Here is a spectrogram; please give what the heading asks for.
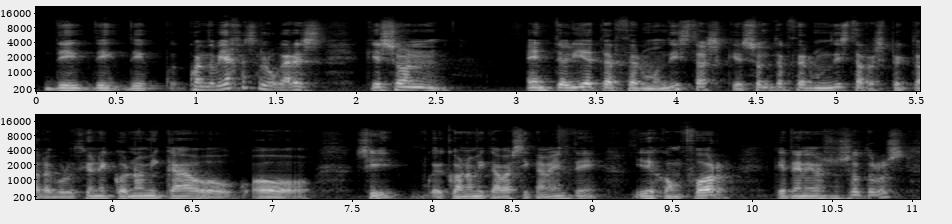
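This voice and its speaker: A coach from Catalonia, Spain, speaks in a casual, reflective monologue, tripping over restarts and tag questions. His voice is mid-range, brisk, and slightly bright.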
